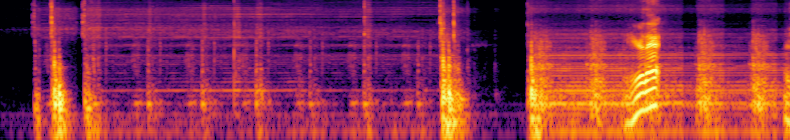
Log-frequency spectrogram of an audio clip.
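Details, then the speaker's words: Oldsmobile Alero driver's side power window motor, window not going fully up or down for about three months: short uneven whirring runs with a rough straining note; a fault inside the worm drive gearbox is suspected, not confirmed. "something messed up in this worm drive right here"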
